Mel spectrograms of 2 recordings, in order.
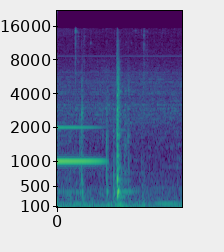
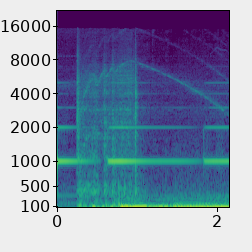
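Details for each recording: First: Jeep with a delayed-start and no-crank problem: warning chime, one dull click when the key turns, then silence with no cranking; failing starter motor. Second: Jeep after new starter and new ground fitted: brief quick crank that catches at once and settles into smooth steady idle, no hesitation; normal cranking and start after starter replacement.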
